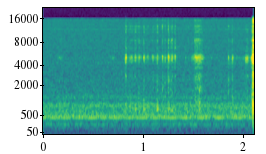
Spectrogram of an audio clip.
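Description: Scissors cutting through a ring of cardboard toilet paper tube, a few faint crisp snips, over a faint steady hum.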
